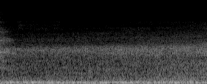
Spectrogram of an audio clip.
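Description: Steady outdoor background noise: a low rumble with an even hiss above it and no distinct events.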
